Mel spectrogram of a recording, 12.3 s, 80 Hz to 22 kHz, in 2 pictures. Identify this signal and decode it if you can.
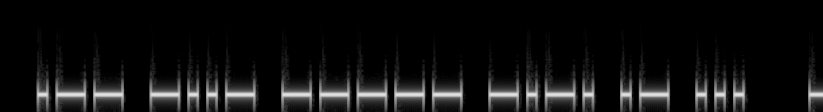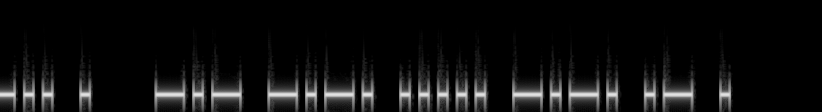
Morse code, heard as a keyed tone, about 17 wpm, 700 Hz. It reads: WX0CAS DE KC5CAE
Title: USA Callsign DE Callsign - 6 Characters - 17wpm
